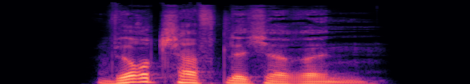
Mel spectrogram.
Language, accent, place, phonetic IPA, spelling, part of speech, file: German, Germany, Berlin, [ˈvɪʁtʃaftlɪçəʁən], wirtschaftlicheren, adjective, De-wirtschaftlicheren.ogg
- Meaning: inflection of wirtschaftlich: 1. strong genitive masculine/neuter singular comparative degree 2. weak/mixed genitive/dative all-gender singular comparative degree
